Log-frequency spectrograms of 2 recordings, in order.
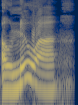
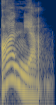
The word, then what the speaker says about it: Onua: the movie and you could hear them clearly pronounce it onua but my friend would call it Anya Anya yeah we joke laughs so but but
